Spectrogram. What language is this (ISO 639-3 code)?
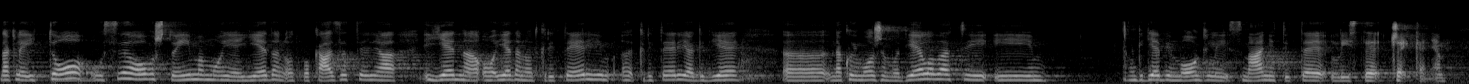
hrv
